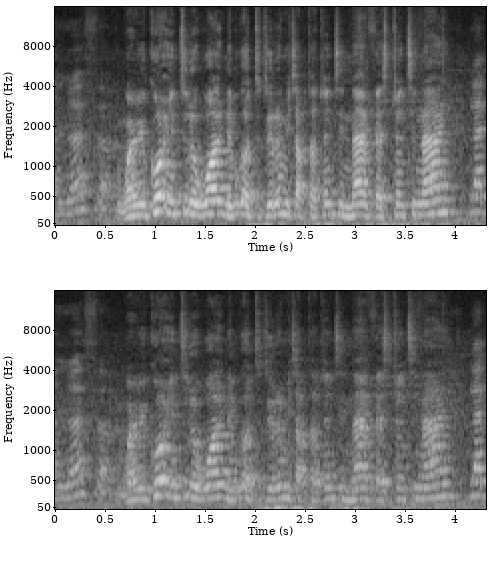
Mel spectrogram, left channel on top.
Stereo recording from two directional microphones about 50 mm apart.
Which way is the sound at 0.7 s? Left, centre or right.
Left.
